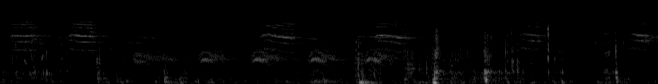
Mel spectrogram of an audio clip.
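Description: Harsh bird calls repeated throughout, with a few sharp knocks on wood from raccoons feeding on a log feeder, the sharpest a little after four seconds in.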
